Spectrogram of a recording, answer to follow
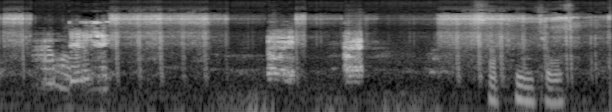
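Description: Short, scattered fragments of voices, a second or less each, over a high hiss that cuts in and out.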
